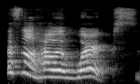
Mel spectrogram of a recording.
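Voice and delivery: lightly voiced cackling villain; cackling little man. A narrator's reading. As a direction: sneer it like a gleeful imp. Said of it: "the little man cackled".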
